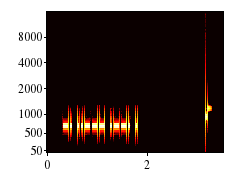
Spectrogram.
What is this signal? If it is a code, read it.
Morse code, heard as a keyed tone, about 31 wpm, 700 Hz. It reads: N2PE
